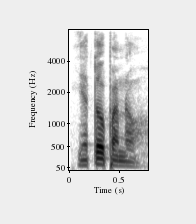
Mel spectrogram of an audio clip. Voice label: "yato pano", Apatani

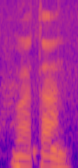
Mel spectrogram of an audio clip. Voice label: "vatan" person human, Yawa

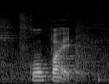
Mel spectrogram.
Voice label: "hat", Nukuoro

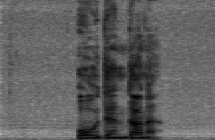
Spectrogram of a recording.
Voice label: "owdendɑna", Vafsi; اُودِندانَ

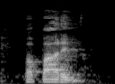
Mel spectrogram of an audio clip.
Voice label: palm, Kapingamarangi

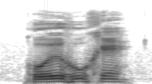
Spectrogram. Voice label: "huhw-huxe", apatani

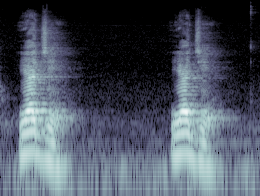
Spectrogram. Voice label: "hither to", Hruso

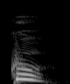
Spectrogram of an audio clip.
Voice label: "kuñ", Apatani

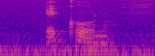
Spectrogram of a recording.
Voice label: "evening", Kibembe

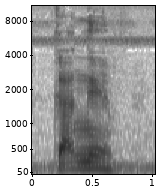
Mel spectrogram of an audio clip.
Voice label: "name", Wahgi; lae unitech

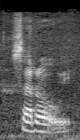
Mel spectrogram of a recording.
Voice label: "sarowi" whale, Wamesa

